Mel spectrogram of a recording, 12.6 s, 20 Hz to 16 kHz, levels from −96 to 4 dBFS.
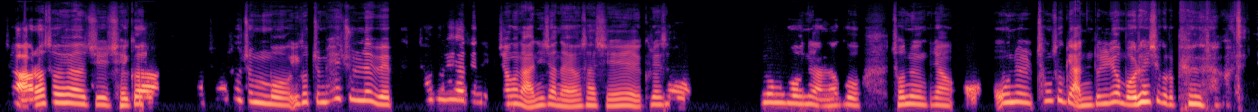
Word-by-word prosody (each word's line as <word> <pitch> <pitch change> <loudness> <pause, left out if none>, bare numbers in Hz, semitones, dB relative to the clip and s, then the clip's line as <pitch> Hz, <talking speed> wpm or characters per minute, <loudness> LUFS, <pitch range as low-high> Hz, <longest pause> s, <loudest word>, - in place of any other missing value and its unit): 각자 160 - +9
알아서 225 +7 +4
해야지 210 -5 +3
제가 180 +3 +1
"어, 200 - -1
청소 355 -1 -9
좀 270 -2 -2
뭐 195 -3 +1
이것 250 +5 -2
좀 260 0 -3
해줄래?" 335 -3 -1
왜 205 -6 +3
부탁을 325 - -11
해야 310 - +4
되는 265 -2 -14
입장은 215 -1 -3
아니잖아요, 160 0 0
사실. 170 -2 -2
그래서 200 +1 -4 0.9
그런 250 -1 0
거는 220 -2 0
안 165 -1 -3
하고 180 +1 -3 0.3
저는 200 0 0
그냥 185 -3 -4
"어, - - -4 0.2
오늘 255 -1 +1
청소기 295 -3 -3
안 180 +2 +2
돌려?" 230 +6 -1
뭐 200 -3 +6
이런 260 +5 +9
식으로 240 -8 -2
표현을 215 +1 +2
하거든요. 180 0 -14
210 Hz, 360 characters per minute, -20 LUFS, 185-260 Hz, 0.9 s, 각자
